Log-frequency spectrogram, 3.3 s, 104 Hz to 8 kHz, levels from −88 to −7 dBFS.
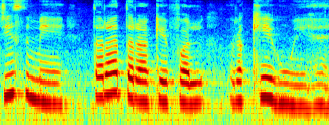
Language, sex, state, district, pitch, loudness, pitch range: Hindi, female, Punjab, Fazilka, 235 Hz, -14 LUFS, 220-270 Hz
